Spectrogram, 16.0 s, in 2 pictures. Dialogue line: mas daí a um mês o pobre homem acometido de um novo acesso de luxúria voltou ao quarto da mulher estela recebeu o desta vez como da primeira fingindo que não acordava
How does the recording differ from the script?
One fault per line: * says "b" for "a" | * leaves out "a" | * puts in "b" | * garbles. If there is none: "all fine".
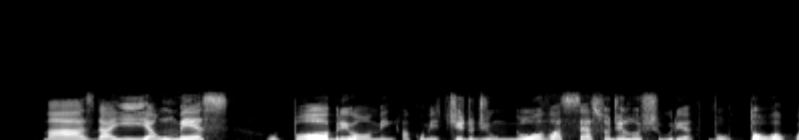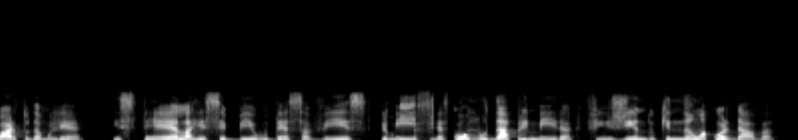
* garbles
